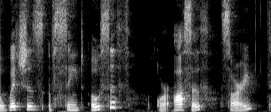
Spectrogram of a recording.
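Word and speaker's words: Osyth: today is the witches of Saint Joseph or asith sorry it's by Marian Gibson and it's spelled o-s-y-t-h it's a haunting story of a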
